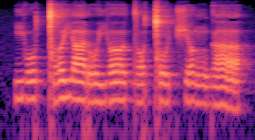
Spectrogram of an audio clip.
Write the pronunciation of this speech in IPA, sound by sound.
j o ɡ͡ǀ ʌ j a ɾ o j ʌ d ɔ ǀ o t͡ʃ ʌ ŋ ɡ a

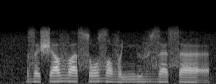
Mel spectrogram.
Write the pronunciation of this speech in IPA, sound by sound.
z ɐ ʃ a v a s u zˤ ɐ v ə ɲ ʉ v z æ s æ

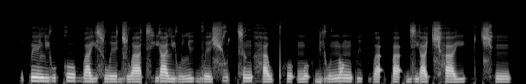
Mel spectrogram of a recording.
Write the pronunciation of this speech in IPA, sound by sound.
p ẽ˦ l j u˧ k o˦ b a˥˧ j s w e˧ d͡z w a˧ t͡sʰ j a˦ l j u˨˩ l i˥˧ ɡ w e˨˩ ɕ u˦ t̚ s ə˦ ŋ h a˧ w pʰ o˨ ʔ m o˨ ʔ b j u˧ n̪ ɔ˥˧ ŋ p i˨ p̚ b a˨ ʔ p a˨ ʔ d͡z j a˧ t͡ɕʰ a˧ j | t͡ɕʰ ĩ˨˩

